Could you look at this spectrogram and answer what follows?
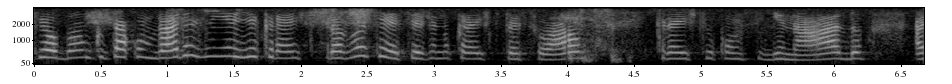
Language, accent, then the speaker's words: Portuguese; Paraná, Brazil; eu sou aqui do Paraná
